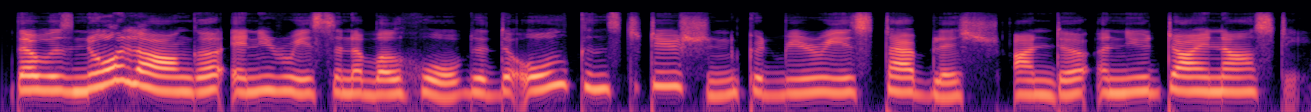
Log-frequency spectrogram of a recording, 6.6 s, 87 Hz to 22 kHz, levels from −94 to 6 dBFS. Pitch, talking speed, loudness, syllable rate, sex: 245 Hz, 165 wpm, -18 LUFS, 5.3 syllables/s, female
